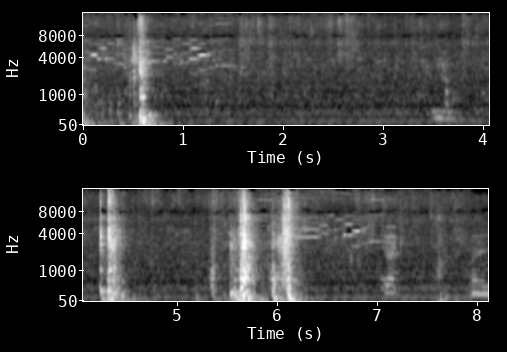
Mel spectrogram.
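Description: Lid of an Instant Pot IP-LUX electric pressure cooker clunking against the pot: one sharp knock about half a second in, then three knocks between about four and six seconds in as the lid is set down and twisted shut.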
